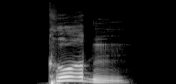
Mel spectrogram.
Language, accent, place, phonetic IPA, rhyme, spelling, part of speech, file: German, Germany, Berlin, [ˈkʊʁdn̩], -ʊʁdn̩, Kurden, noun, De-Kurden.ogg
- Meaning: 1. genitive singular of Kurde 2. plural of Kurde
